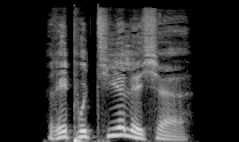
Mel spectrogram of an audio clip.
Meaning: inflection of reputierlich: 1. strong/mixed nominative/accusative feminine singular 2. strong nominative/accusative plural 3. weak nominative all-gender singular
- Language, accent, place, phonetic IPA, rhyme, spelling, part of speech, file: German, Germany, Berlin, [ʁepuˈtiːɐ̯lɪçə], -iːɐ̯lɪçə, reputierliche, adjective, De-reputierliche.ogg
